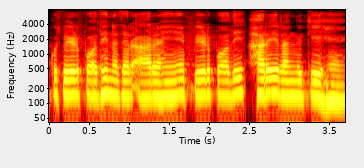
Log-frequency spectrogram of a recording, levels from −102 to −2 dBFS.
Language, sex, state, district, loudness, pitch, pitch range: Hindi, male, Jharkhand, Sahebganj, -25 LUFS, 145 Hz, 140-155 Hz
